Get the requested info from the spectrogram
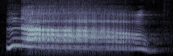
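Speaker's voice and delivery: a huge raging roar of No. Acted. Wizard discovers the eye is useless, roaring. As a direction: bellow it out with full force. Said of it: "and roared".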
